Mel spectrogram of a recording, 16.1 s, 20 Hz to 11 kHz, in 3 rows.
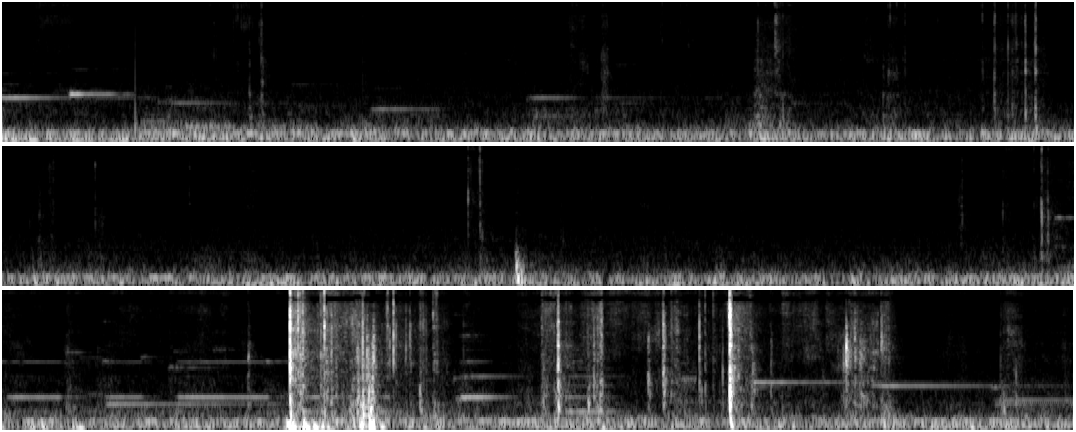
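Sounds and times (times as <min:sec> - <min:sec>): low room hum: 0:00.0 - 0:16.0.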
